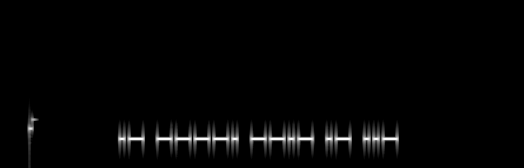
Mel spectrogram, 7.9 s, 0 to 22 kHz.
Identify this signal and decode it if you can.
Morse code, heard as a keyed tone, about 17 wpm, 700 Hz. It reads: A9QAU
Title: Code Groups - 5 Letter:Numbers - 17wpm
